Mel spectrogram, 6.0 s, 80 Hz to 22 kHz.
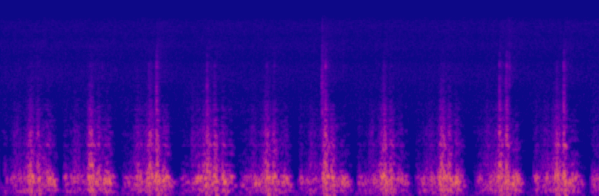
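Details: Heart auscultation at position P during a stress test in hot weather, rates 90-102-132-78 bpm while lying, sitting, standing, then lying. A regular beat of about 100/min with a whooshing sound between beats: mid-systolic murmur with a very loud S2.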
